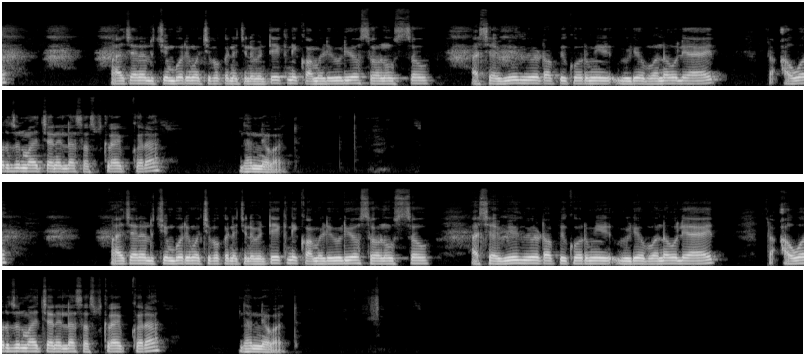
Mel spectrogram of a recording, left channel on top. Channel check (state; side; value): normal; both; correlation 0.70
